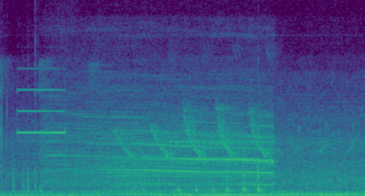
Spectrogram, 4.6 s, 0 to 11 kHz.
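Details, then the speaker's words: Mammotion Luba 5000 AWD robot mower, grass button pressed to lower blades while flat: short beeps then rising electronic chirps over low motor hum as deck steps down; normal height adjustment. "All right, you can hear it going down. I'm going to do it again."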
